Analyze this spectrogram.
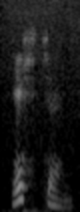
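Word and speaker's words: sechzehn: 어 잭스 젠이 아니고 S가 빠집니다. 예시젠 예시젠 그다음 필도 지벤젠 안 하고 어 지벤 안 합니다.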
